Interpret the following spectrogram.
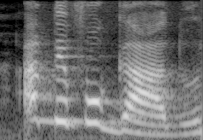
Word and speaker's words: advogado: Advogado. Olha lá. Nossa, eu preciso falar com o advogado. Advogado, né? Aliás, existe esse E? Não. Então, esse E, ele acaba sendo pronunciado e você comete barbarismo.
